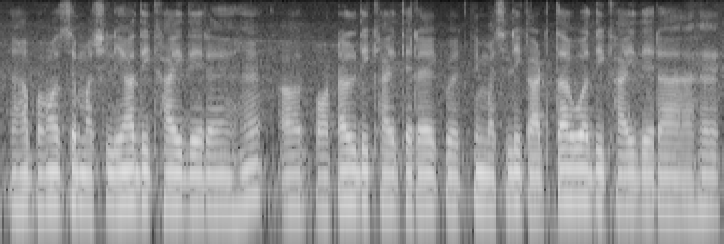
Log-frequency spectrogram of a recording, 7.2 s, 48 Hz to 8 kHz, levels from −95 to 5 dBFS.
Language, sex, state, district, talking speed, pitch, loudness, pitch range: Hindi, male, Maharashtra, Nagpur, 190 wpm, 105 Hz, -17 LUFS, 100-110 Hz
